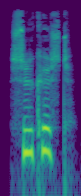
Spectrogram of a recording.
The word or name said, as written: sydkyst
